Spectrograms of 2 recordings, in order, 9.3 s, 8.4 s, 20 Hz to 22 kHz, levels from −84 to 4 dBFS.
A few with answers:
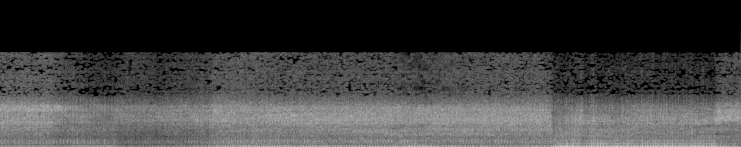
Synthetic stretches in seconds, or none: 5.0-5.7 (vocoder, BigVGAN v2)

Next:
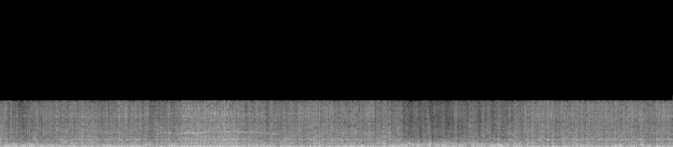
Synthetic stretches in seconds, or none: 0.0-2.1 (vocoder, BigVGAN v2); 3.0-8.4

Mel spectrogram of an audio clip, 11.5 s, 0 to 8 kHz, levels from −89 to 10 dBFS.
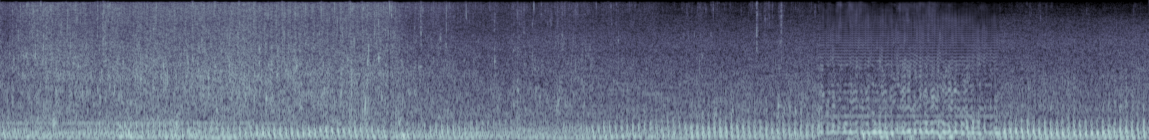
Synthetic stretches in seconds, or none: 8.2-10.0 (vocoder, BigVGAN v2)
